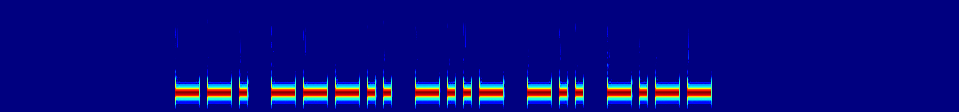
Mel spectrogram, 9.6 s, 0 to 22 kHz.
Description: Morse code, heard as a keyed tone, about 15 wpm, 700 Hz. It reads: G8XDY
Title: DXCC-100 Call Signs - 5 Characters - Repeated 3x - 15wpm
